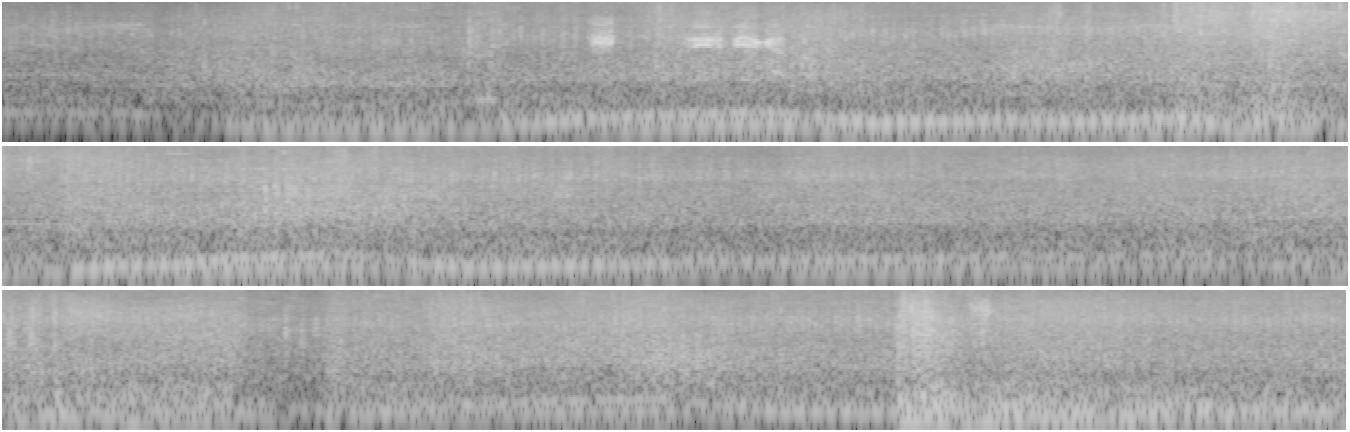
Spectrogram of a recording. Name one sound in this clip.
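A tank's tracks clatter and squeak over the ground.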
